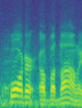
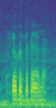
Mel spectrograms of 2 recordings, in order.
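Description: First: The words are spoken fully and clearly. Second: The words are chopped together quickly. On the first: "instead of saying quarter of a dollar" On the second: "It's just a flip of the tongue and chopping the words"

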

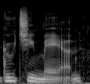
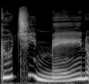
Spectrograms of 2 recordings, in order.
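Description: First: The last word has a short 'a' vowel. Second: The last word has a long 'ay' vowel. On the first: "I'm cool with man, too" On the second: "Is it Gucci Mane or Gucci Man?"

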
